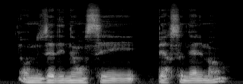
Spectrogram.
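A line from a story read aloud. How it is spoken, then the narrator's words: Calm question. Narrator (French): demanda Gretzky d'une voix calme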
